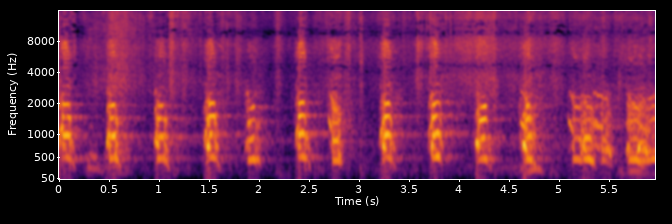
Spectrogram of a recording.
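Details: Puppies of the Treeing Walker Coonhound breed, aged six months, tree a live-trapped raccoon in Texas hunting training. Sharp, tonal barks come about two per second in a fairly steady rhythm, a few doubled.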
